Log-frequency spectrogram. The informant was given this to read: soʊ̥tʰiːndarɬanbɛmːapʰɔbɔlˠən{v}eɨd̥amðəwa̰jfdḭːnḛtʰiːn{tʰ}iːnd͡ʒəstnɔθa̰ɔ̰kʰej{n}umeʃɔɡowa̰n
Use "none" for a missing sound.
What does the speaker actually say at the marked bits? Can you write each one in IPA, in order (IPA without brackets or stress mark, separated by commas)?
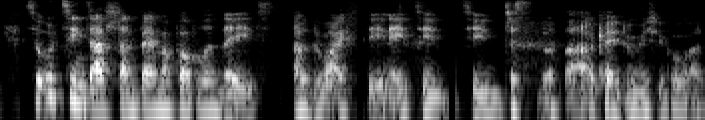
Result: ð, tʰ, d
